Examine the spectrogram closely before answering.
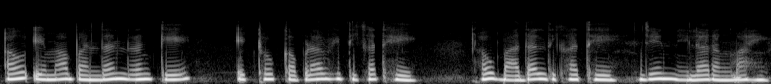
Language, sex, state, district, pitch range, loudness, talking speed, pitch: Chhattisgarhi, female, Chhattisgarh, Sukma, 215-245 Hz, -10 LUFS, 165 wpm, 230 Hz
